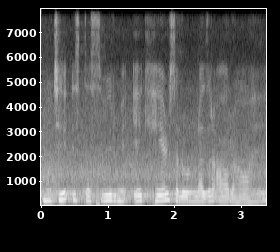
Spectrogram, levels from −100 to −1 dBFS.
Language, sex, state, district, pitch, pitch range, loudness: Hindi, female, Arunachal Pradesh, Lower Dibang Valley, 215 Hz, 185-230 Hz, -15 LUFS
